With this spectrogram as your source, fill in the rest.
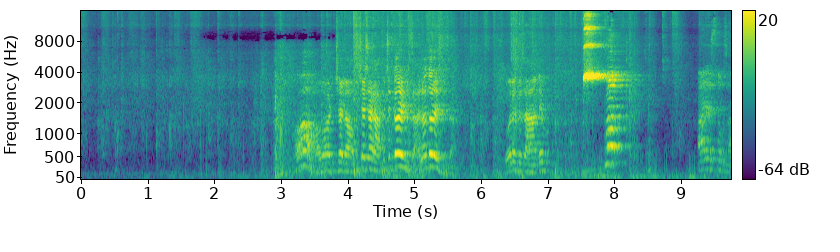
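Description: Gloves thud against each other as two boys spar.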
